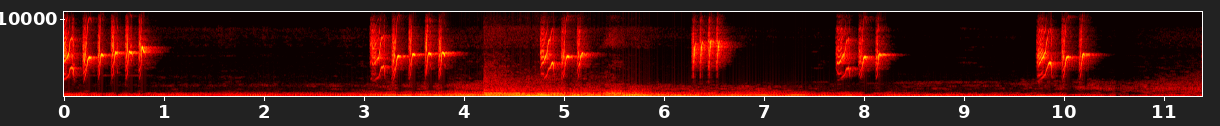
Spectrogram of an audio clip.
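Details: [['Rapid stuttering bursts of very high, thin chirps from a sunbird, filler song for training cage birds, recur every second or two, with a louder wash of low background noise in the middle.']]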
